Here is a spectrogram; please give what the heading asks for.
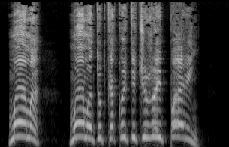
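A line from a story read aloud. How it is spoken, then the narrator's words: Shouted in a ringing voice. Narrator (Russian): прокричала она звонким голосом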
